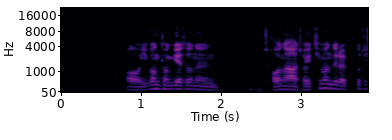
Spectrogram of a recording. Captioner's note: speaking korean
